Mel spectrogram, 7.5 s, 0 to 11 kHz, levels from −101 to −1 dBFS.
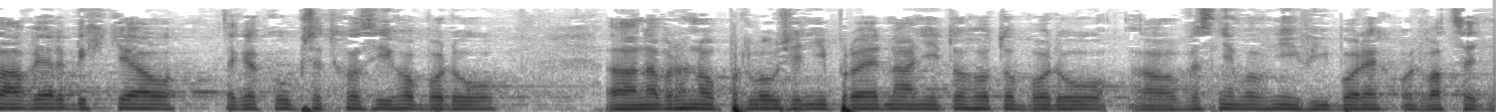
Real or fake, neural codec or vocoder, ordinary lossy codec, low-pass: real; none; MP3, 32 kbps; 9.9 kHz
